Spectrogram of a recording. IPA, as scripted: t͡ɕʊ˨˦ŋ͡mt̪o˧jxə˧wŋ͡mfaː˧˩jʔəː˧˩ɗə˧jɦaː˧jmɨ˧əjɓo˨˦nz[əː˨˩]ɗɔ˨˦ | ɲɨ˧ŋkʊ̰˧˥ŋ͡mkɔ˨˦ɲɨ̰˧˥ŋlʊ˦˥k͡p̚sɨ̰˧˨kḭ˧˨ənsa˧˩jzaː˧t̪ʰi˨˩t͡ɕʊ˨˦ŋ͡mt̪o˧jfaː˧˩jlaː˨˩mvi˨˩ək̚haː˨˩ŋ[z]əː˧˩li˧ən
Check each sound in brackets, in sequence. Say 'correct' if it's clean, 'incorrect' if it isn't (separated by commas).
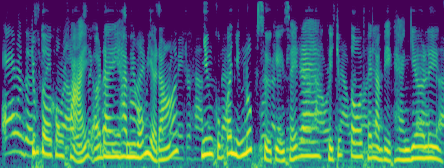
correct, correct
